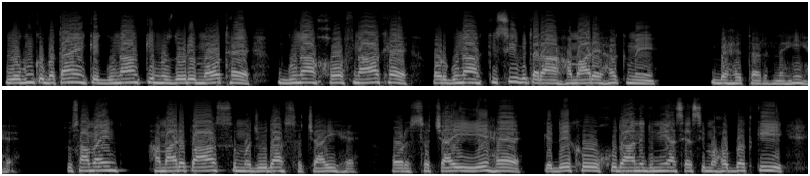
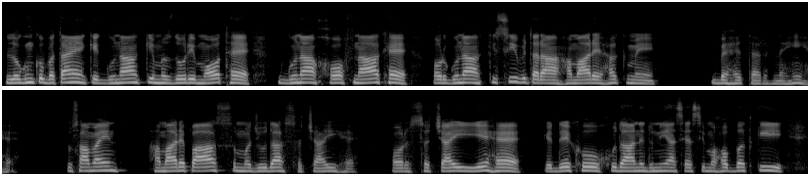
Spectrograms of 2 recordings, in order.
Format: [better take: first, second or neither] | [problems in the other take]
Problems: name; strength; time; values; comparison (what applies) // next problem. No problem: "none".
second | distortion; heavy; 6 dB below the speech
